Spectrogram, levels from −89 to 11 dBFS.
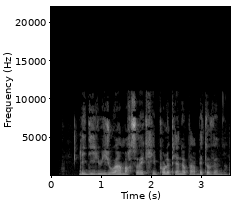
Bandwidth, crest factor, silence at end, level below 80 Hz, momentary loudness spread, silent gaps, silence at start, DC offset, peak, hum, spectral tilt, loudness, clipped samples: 11.5 kHz; 24 dB; 0.05 s; -68 dBFS; 13 LU; none; 0.55 s; under 0.1%; -12 dBFS; none; -3 dB/octave; -34 LUFS; under 0.1%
